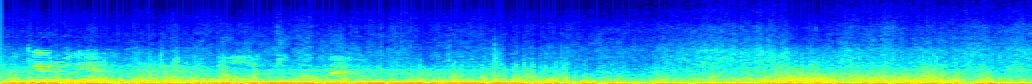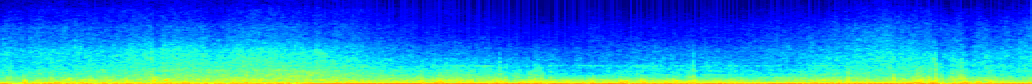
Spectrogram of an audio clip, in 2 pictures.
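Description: Water rushes and splashes against the hull of an inflatable boat at speed.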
